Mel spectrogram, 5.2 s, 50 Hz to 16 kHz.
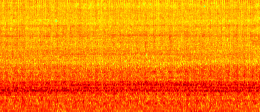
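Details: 2006 Suzuki Forenza at idle: loud, steady idle with a harsh rattly edge over the engine note; sounds unhealthy, cause unknown.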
